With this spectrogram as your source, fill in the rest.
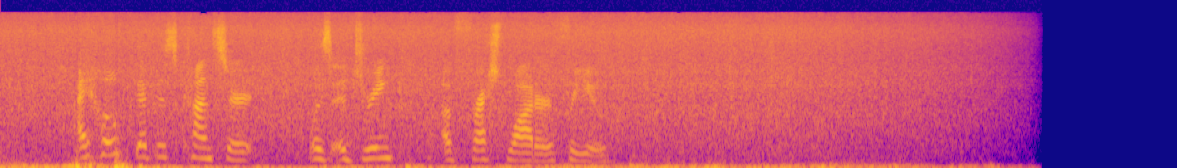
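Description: A waterfall splashes steadily outdoors.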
